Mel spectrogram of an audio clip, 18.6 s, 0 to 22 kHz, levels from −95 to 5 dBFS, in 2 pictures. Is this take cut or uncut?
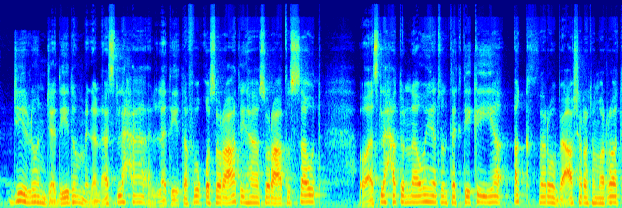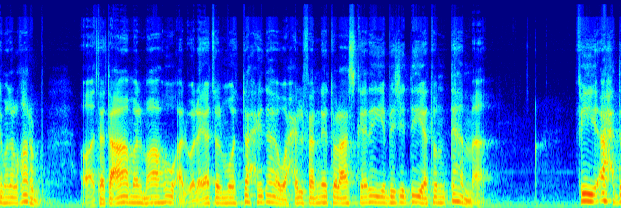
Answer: uncut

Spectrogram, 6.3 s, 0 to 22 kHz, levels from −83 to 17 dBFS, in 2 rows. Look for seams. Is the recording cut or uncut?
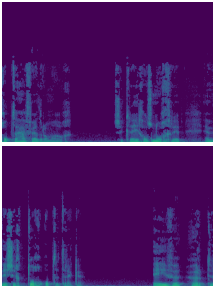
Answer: uncut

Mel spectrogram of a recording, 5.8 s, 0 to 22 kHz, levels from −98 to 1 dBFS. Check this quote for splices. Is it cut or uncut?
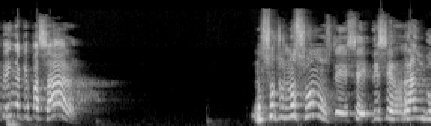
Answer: uncut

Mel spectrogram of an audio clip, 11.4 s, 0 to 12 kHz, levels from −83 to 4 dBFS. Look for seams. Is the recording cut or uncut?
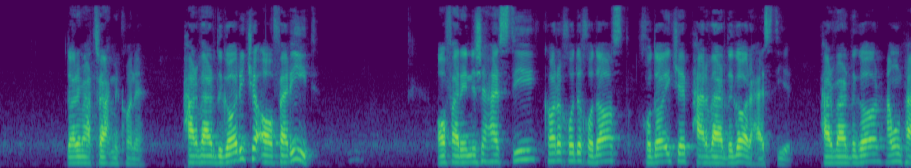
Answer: uncut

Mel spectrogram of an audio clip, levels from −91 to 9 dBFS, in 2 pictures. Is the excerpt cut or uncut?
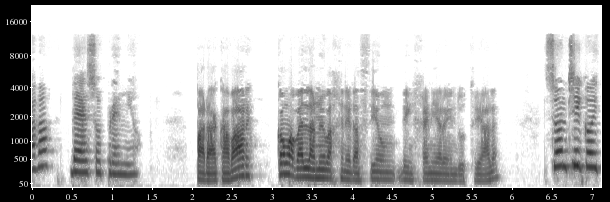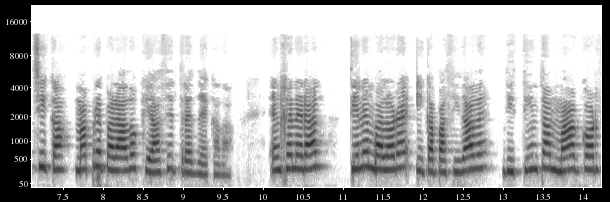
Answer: cut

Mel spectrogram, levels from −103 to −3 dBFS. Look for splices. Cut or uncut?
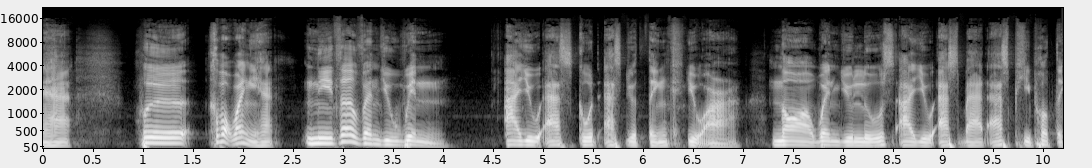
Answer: uncut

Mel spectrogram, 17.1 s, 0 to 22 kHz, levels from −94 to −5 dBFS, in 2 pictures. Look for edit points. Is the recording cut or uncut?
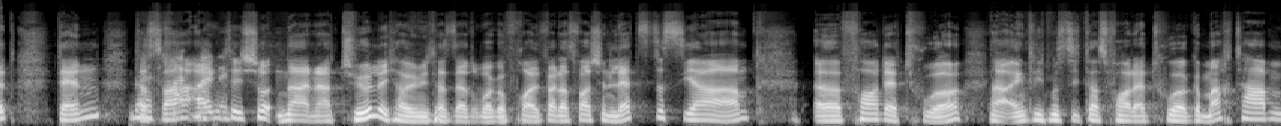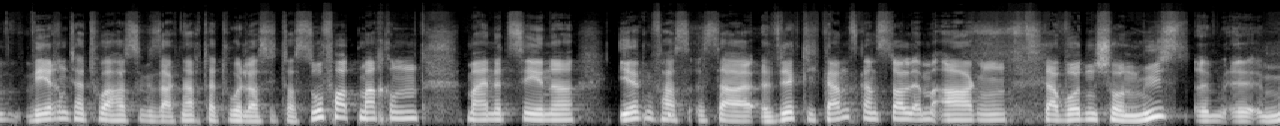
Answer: cut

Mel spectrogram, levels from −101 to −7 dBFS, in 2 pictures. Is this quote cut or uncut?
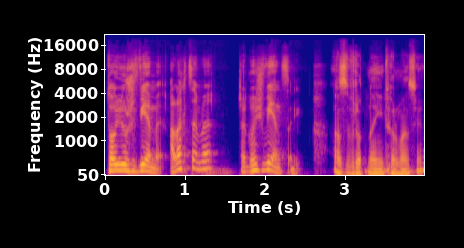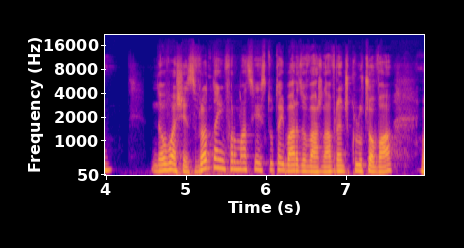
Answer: cut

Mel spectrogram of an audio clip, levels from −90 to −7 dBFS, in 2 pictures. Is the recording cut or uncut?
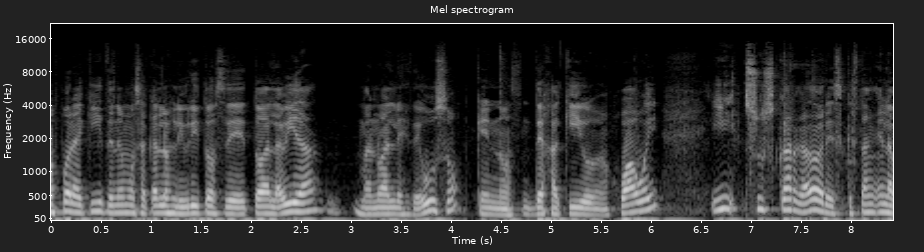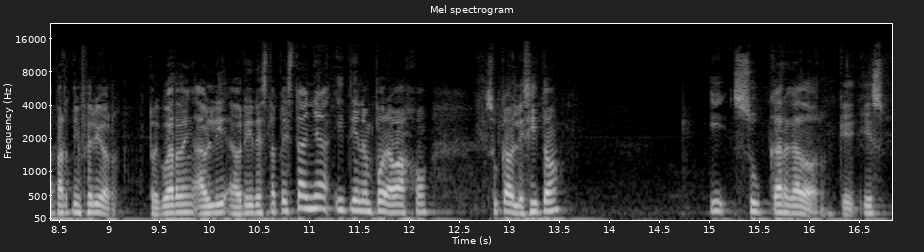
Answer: cut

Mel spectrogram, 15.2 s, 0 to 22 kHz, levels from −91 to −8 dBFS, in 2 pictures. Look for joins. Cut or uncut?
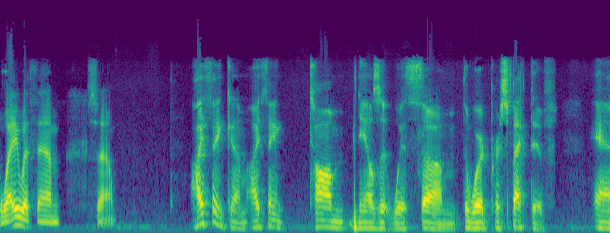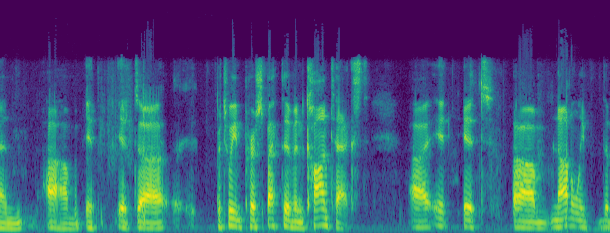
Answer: cut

